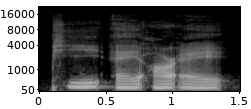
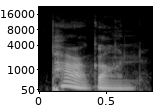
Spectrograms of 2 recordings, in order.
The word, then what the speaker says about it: paragon: is spelled p-a-r-a-g-o-n and in British English it would be paragon para gone get a message to this Paragon of yours just squeakly and in American English it would be paragon the o principle applies again so it's power gone and Paragon this spell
